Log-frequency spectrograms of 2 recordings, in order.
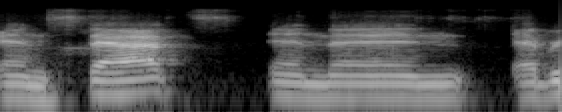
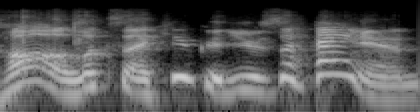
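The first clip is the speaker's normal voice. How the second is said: high, sing-song elephant character voice; 5 semitones higher than usual. Voicing an elephant with a tambourine offering a player help: voicing an elephant with a tambourine. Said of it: "that elephant with the tambourine just strolls by and goes".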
